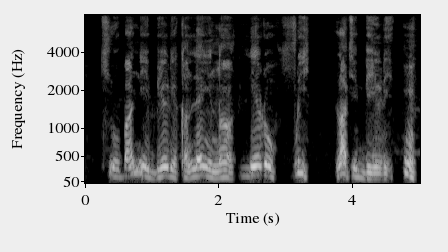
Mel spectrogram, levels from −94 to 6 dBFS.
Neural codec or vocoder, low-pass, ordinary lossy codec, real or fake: none; none; none; real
